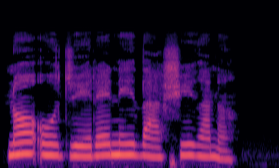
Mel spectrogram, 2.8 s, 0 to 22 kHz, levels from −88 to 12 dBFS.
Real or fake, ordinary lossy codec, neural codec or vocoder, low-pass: real; Opus, 64 kbps; none; 10.8 kHz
